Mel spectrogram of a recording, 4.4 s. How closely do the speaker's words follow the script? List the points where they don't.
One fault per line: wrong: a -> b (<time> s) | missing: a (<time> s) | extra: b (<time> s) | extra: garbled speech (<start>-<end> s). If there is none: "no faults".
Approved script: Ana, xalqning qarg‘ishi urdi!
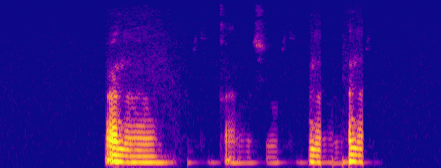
wrong: xalqning -> urdi (1.9 s)
extra: garbled speech (3.1-3.8 s)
